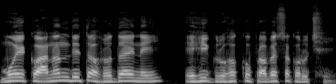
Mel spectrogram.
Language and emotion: Odia, neutral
